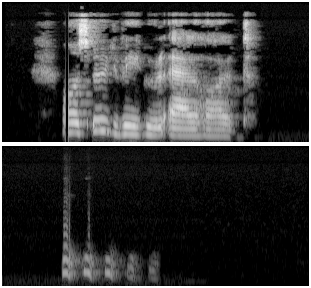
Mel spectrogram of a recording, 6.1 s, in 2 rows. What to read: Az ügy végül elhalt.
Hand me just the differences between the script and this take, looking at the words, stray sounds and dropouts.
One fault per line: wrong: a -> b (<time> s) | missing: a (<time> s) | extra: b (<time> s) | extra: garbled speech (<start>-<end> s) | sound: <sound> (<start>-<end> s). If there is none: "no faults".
sound: dropout (0.6-0.7 s)
sound: laugh (3.7-4.7 s)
